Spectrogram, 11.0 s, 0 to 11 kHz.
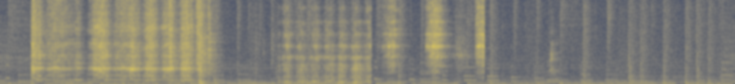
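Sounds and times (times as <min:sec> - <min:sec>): background music: 0:00.0 - 0:11.0
filing metal: 0:00.5 - 0:03.3, 0:04.2 - 0:07.3
hand saw cutting metal: 0:00.5 - 0:03.3, 0:04.2 - 0:07.3.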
